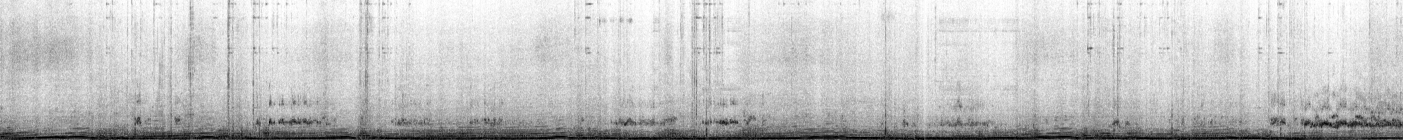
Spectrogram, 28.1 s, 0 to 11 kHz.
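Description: Nissan 350Z's 3.5-litre V6, heard from inside the cabin, revving up and dropping back again and again as the car is driven hard around an autocross course. Short bursts of tyre squeal come in the corners, the longest near the end.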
